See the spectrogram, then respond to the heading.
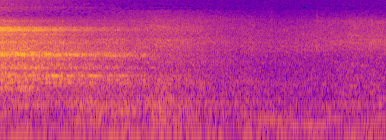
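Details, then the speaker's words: Coconut grater motor that previously only hummed and vibrated without turning, after disassembly and lubricating the shaft: steady mains hum with even spinning whir, no stalled buzz; motor now turns freely by itself. "Sudah sip ya, sudah bagus."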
